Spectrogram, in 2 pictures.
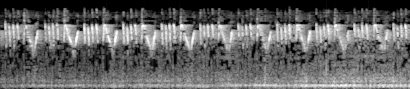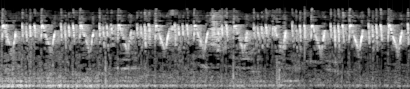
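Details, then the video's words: Ciwah, a bar-winged prinia, in continuous gacor song: high, rapid chirping notes packed closely together over twelve seconds, with a soft low rumble behind. "ciwah! ciblek sawah gacor"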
